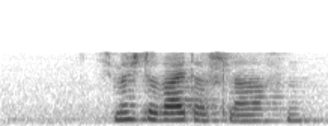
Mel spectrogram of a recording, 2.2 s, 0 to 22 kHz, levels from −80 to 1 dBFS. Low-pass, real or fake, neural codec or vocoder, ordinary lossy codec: 7.2 kHz; real; none; AAC, 16 kbps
